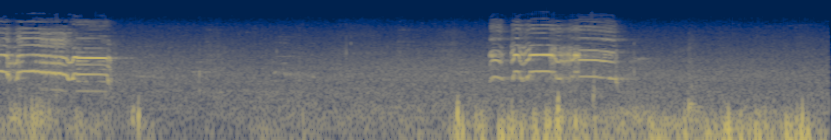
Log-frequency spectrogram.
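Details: Two yellow-legged gulls waiting at a park picnic area in Cascais, Parque Marechal Carmona, hoping for fallen chips: a loud, nasal, harmonic wailing call lasting over a second, a quiet pause, then a second long strained call and rustling.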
